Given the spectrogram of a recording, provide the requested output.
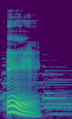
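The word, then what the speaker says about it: εἶ: These two vowel letters, which we call epsilon and iota in English, do not form a diphthong. Rather, they're just a digraph. They don't rhyme with the English word hey or they in English. No. Together, they make the sound e.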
